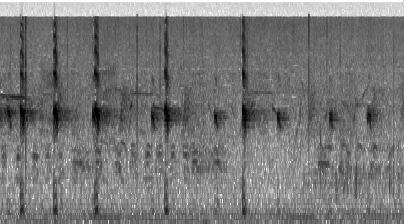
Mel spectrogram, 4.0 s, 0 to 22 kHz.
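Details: Water Rail in the reed beds of Matsalu, USSR, from a 1979 LP field recording; separate sharp high notes, loud then fading, spaced roughly half a second apart, with surface crackle.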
